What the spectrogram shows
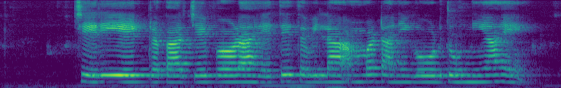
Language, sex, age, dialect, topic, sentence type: Marathi, female, 18-24, Northern Konkan, agriculture, statement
